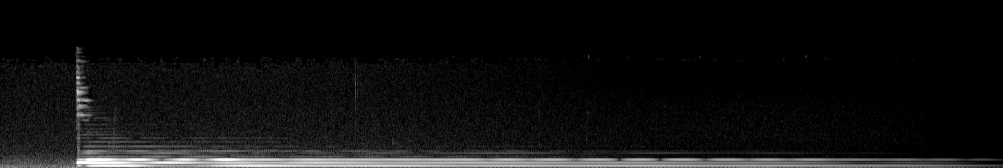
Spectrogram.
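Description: A bell struck once about a second in, ringing with a few clear tones that fade slowly over about nine seconds. It is tolled in memory of a departed church member, right after their name is read.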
